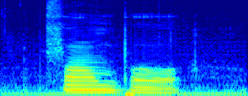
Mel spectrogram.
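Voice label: "fombu", Nigerian Pidgin, male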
